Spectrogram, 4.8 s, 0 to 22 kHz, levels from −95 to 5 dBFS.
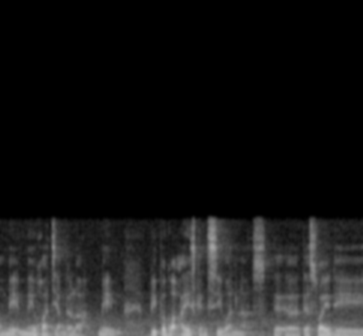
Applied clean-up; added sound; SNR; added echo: none; none; none; none.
